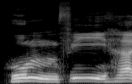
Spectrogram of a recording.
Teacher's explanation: Jadi kalau membaca Al-Qur'an berjumpa dengan huruf mim sukun, setelah mim sukun itu bukan huruf ba, bukan huruf mim, maka semua hukumnya namanya izhar syafawi. Karena dia izhar dibaca jelas, tidak berdengung, jadi pendek saja.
